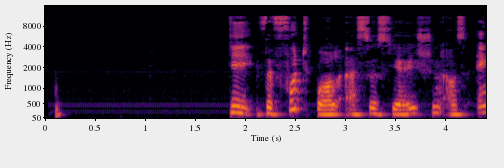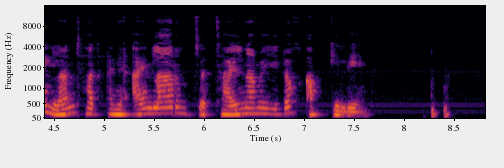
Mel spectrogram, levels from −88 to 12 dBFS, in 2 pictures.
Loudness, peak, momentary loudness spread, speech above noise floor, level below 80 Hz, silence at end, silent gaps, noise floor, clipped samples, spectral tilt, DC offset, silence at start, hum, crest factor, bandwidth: -24 LUFS; -6 dBFS; 19 LU; 47 dB; -60 dBFS; 0.35 s; none; -70 dBFS; under 0.1%; -5.5 dB/octave; under 0.1%; 0.1 s; none; 20 dB; 11.5 kHz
